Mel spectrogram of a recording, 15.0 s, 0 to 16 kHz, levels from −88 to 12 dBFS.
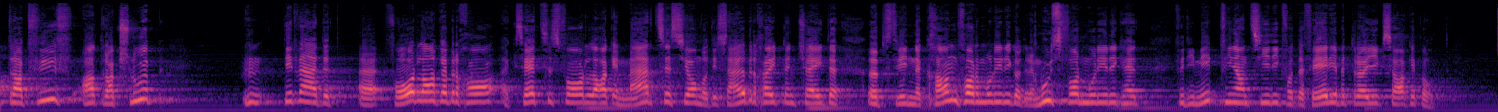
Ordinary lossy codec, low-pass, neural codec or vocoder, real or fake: none; 14.4 kHz; none; real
